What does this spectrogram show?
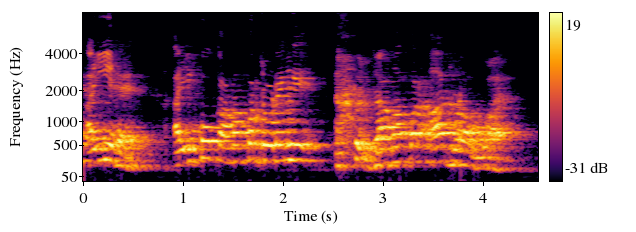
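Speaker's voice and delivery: normal talking voice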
